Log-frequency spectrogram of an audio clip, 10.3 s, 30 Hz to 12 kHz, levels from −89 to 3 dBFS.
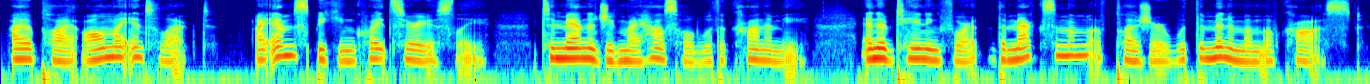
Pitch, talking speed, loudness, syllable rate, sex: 180 Hz, 170 wpm, -22 LUFS, 5.0 syllables/s, female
